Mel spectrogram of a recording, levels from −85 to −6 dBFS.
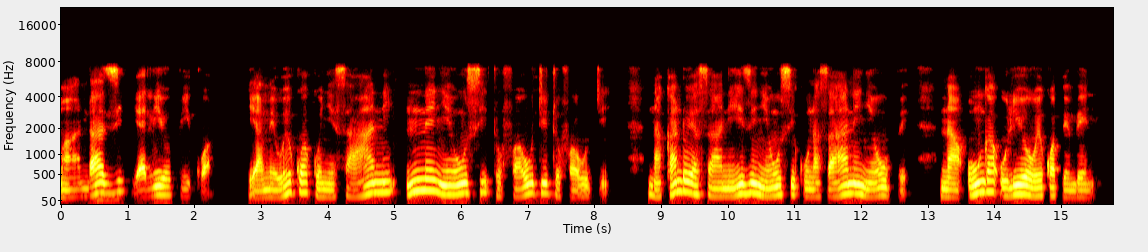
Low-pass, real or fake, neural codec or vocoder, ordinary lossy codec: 7.2 kHz; real; none; Opus, 32 kbps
